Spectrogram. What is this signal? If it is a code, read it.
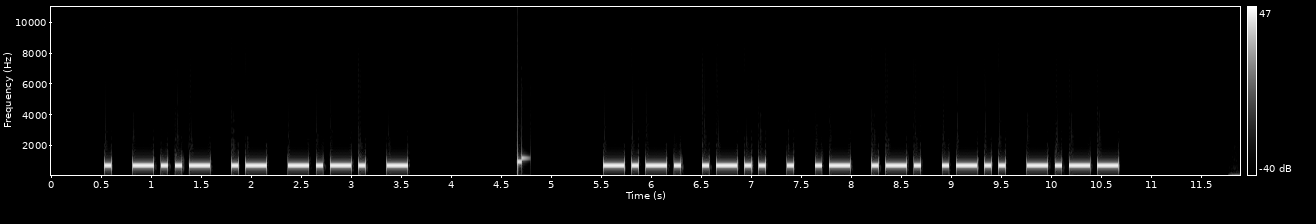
Morse code, heard as a keyed tone, about 17 wpm, 700 Hz. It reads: EXACT CLEARLY
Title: Sentences from Top 1300 Words - New Word Drill - 17wpm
